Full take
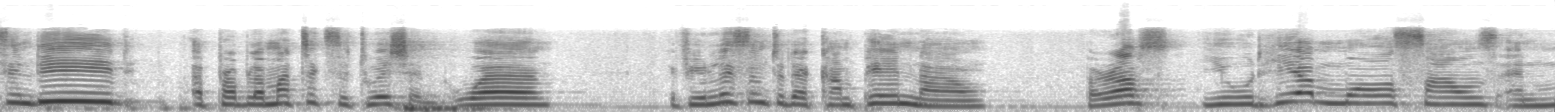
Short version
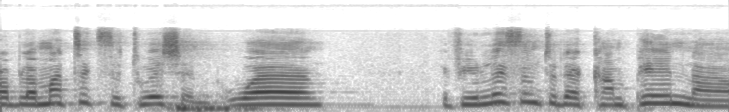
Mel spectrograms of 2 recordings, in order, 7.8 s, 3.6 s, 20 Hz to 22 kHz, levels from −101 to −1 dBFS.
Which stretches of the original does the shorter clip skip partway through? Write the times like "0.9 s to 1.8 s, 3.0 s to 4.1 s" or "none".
none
